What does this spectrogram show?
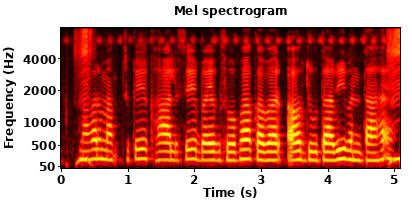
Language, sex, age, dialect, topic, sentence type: Hindi, female, 25-30, Awadhi Bundeli, agriculture, statement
